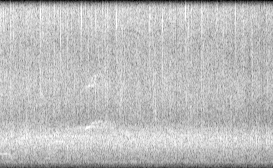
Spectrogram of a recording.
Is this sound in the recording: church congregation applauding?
yes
